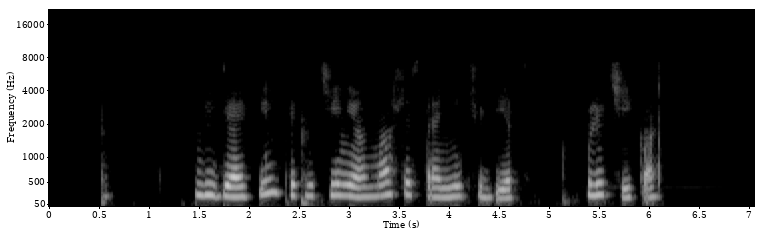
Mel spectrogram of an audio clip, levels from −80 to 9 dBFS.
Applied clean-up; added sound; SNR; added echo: neural mask model DeepFilterNet 3.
